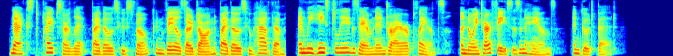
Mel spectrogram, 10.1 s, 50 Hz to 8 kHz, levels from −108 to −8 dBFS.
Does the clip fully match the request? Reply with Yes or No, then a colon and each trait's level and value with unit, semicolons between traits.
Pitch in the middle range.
Yes: medium, 170 Hz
